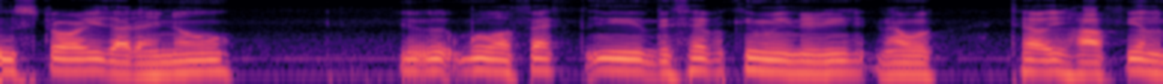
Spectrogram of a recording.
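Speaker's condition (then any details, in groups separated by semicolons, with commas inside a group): Cerebral palsy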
